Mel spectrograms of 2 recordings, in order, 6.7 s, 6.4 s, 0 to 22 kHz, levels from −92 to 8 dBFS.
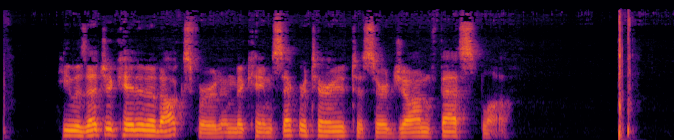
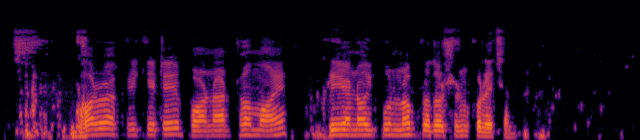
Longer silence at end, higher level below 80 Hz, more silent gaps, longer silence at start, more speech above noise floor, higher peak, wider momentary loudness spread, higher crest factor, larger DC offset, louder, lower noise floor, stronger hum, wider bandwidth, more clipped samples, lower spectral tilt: second, 0.45 s vs 0.95 s; about the same, -58 dBFS vs -60 dBFS; neither; first, 0.6 s vs 0.15 s; first, 48 dB vs 40 dB; first, 0 dBFS vs -8 dBFS; second, 6 LU vs 14 LU; about the same, 22 dB vs 20 dB; neither; first, -20 LUFS vs -27 LUFS; about the same, -68 dBFS vs -67 dBFS; neither; first, 16.5 kHz vs 9.6 kHz; neither; second, -3.5 dB/octave vs -6.5 dB/octave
